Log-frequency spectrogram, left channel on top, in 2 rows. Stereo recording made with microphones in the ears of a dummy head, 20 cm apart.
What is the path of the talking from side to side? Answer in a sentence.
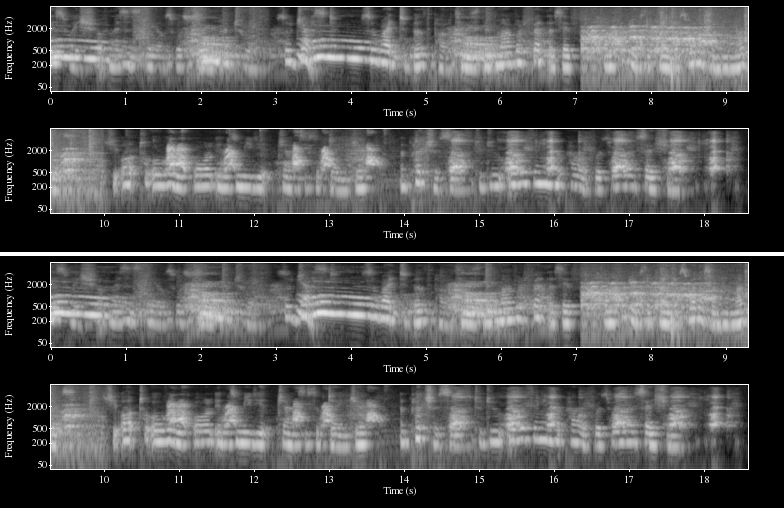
You can hear the talking go from the left side to the right.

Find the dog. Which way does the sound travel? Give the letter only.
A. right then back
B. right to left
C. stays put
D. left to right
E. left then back
B.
